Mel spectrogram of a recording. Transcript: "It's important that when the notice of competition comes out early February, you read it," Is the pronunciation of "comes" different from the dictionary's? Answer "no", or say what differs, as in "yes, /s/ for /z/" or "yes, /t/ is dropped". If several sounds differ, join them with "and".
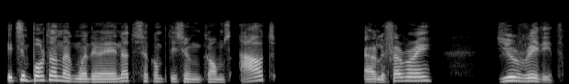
yes, /s/ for /z/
